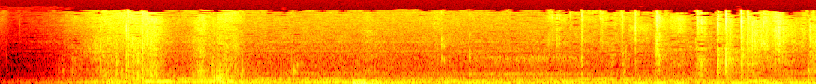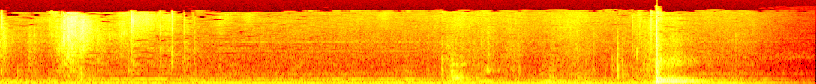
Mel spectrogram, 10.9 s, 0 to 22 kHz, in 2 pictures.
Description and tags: Turning the pages of the book Joel in the bible (dutch translation) the church has given my father in 1942. A few years later my father lost his religion. I haven't found it yet.
paper, turning-pages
